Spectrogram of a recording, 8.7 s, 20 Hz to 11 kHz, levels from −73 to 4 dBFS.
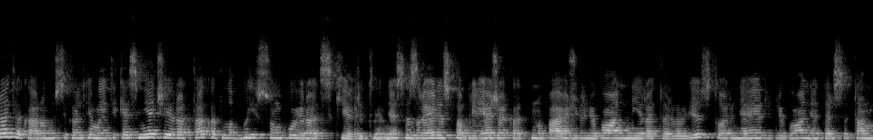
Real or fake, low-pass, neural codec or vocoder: real; 9.9 kHz; none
